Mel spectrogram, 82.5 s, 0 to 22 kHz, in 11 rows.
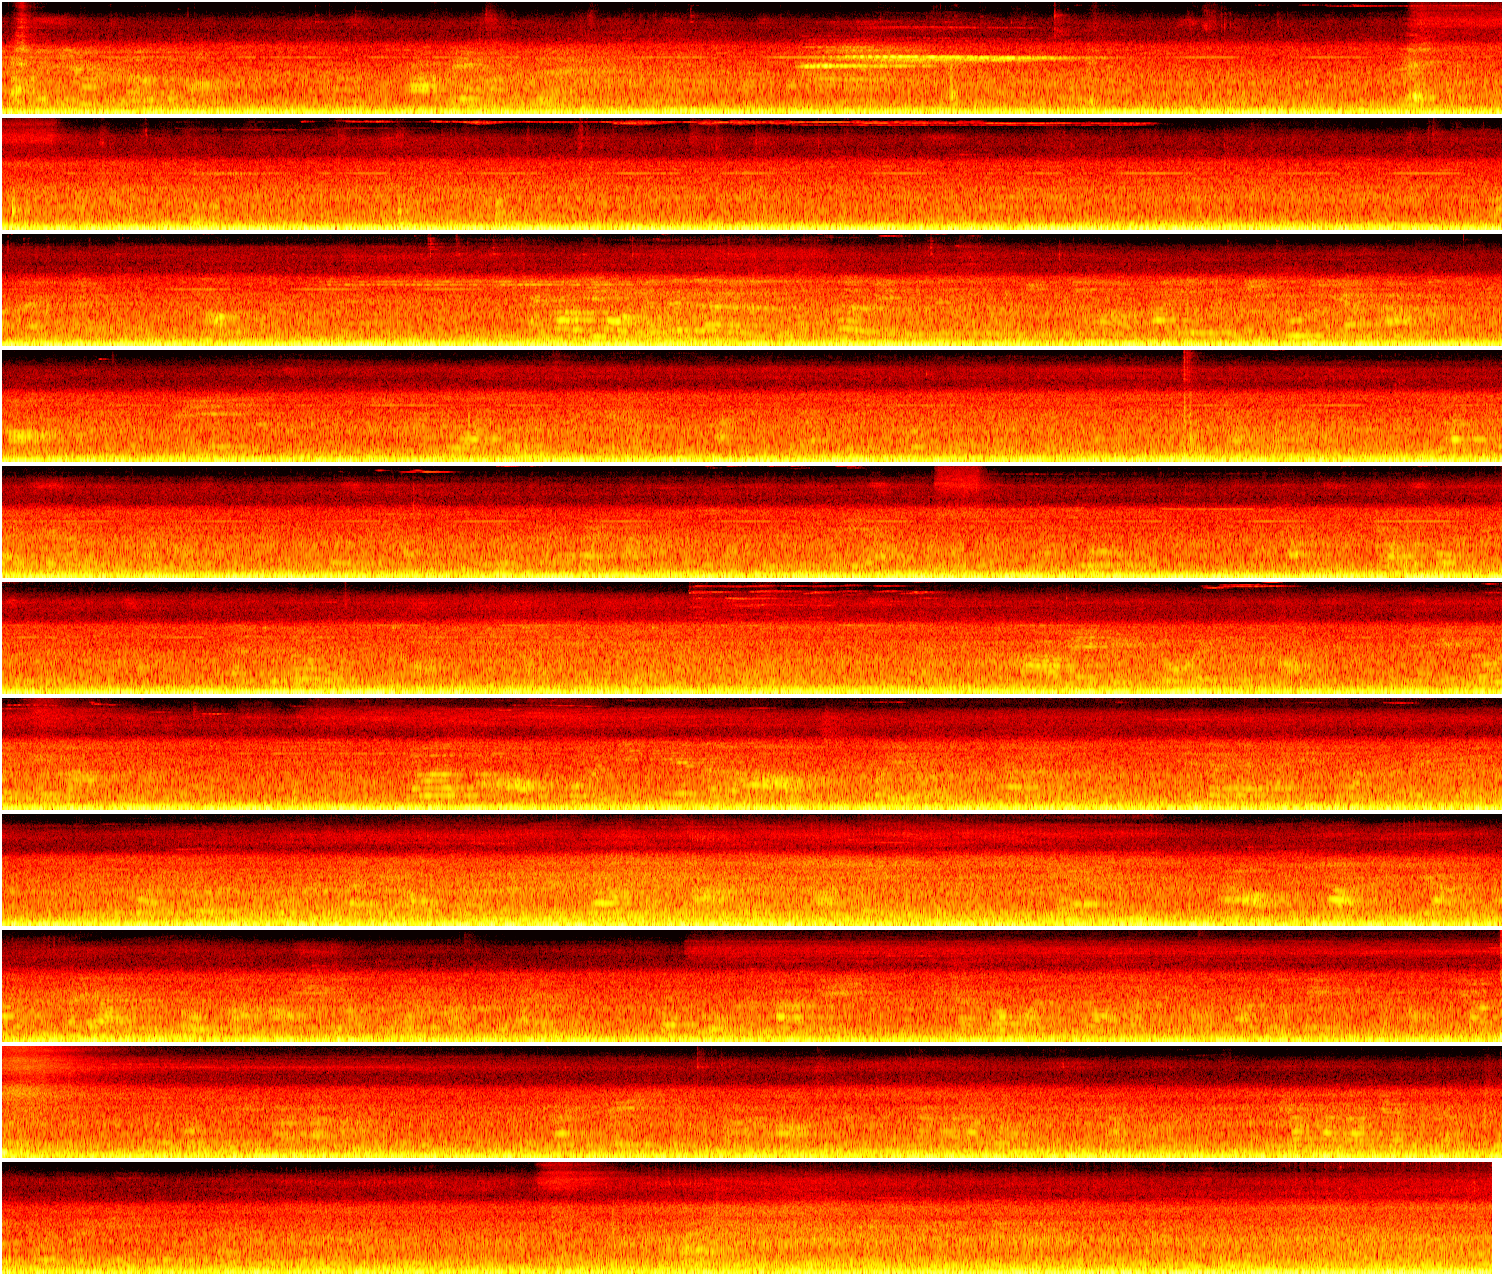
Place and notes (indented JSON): {
  "title": "Guangfu Rd., Yilan City, Yilan County - At the bus station",
  "date": "2016-11-18 17:32:00",
  "description": "At the bus station, Traffic sound, ambulance",
  "latitude": "24.75",
  "longitude": "121.76",
  "altitude": "14",
  "timezone": "Asia/Taipei"
}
